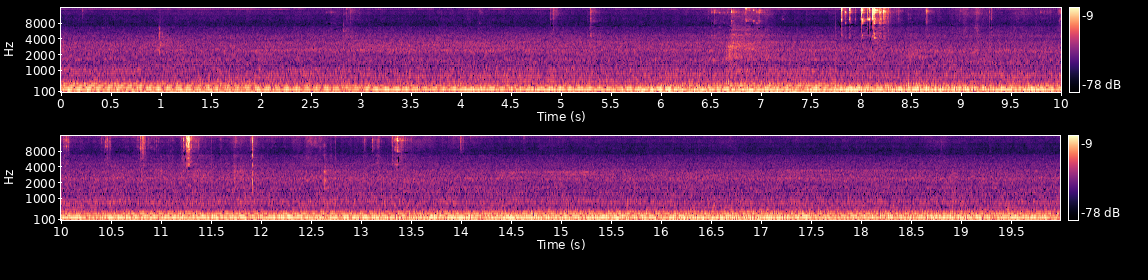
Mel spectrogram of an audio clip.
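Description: A steady low hum throughout, with a few light clicks and clinks scattered through it.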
